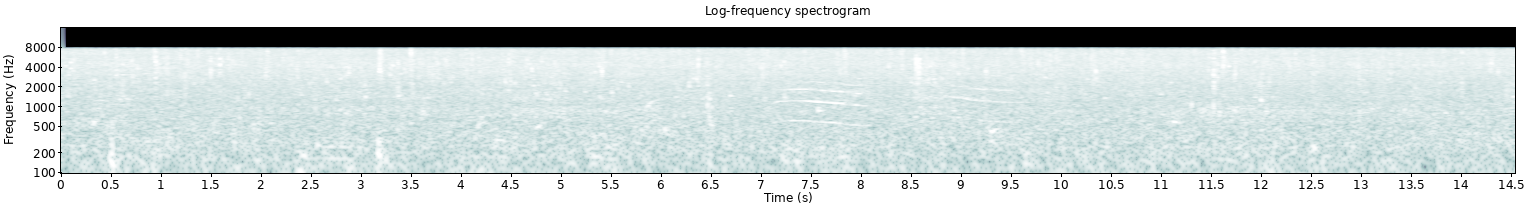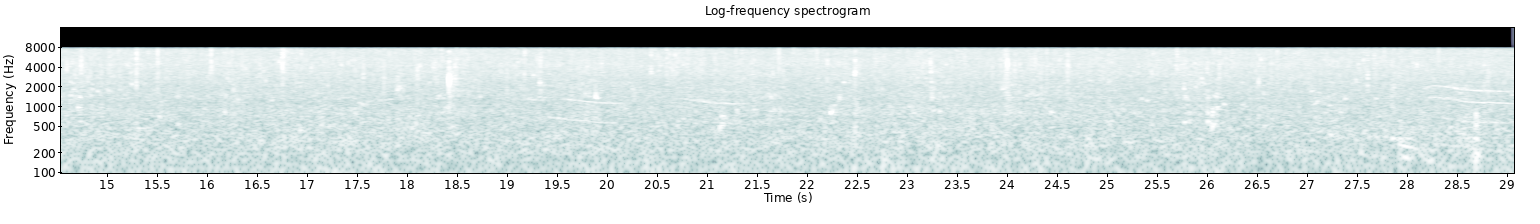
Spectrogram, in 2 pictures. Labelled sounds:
0.9	1.2	killer whale, Bigg's (transient), 3.8 to 4.0 kHz
7.1	8.0	killer whale, Bigg's (transient), 1.1 to 2.2 kHz
8.8	9.5	killer whale, Bigg's (transient), 1.1 to 1.5 kHz
19.6	20.2	killer whale, Bigg's (transient), 1.1 to 1.3 kHz
20.8	21.3	killer whale, Bigg's (transient), 1.1 to 1.3 kHz
28.2	29.0	killer whale, Bigg's (transient), 1.0 to 2.1 kHz

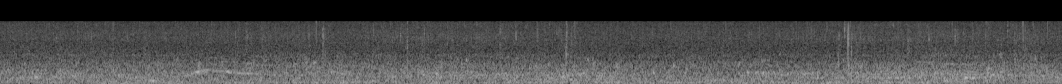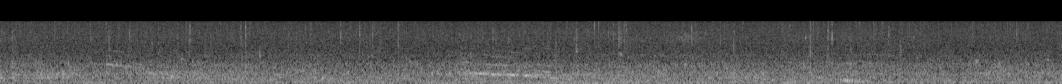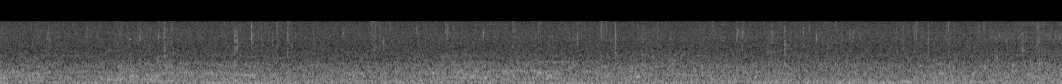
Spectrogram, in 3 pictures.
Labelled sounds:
11.7	11.9	humpback whale, 0.78 to 1.0 kHz

